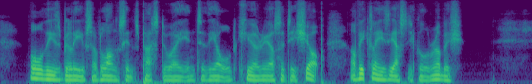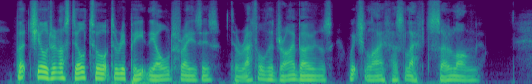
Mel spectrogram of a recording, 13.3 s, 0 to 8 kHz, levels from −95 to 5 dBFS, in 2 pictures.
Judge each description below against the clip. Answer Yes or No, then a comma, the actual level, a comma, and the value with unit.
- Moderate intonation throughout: Yes, average, 3.1 semitones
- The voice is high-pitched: No, low, 100 Hz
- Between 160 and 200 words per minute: Yes, average, 165 wpm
